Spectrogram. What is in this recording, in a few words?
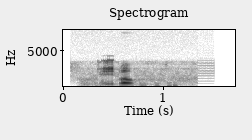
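Police Dispatch; wake; p25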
